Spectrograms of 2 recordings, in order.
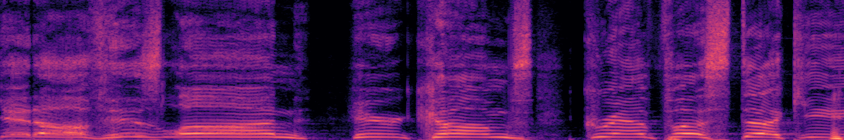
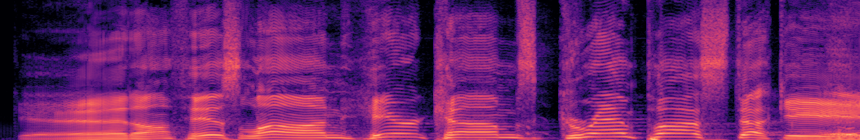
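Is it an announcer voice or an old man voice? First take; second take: old man; announcer. First: It is said in a creaky old man voice. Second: It is said in a baseball announcer voice.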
